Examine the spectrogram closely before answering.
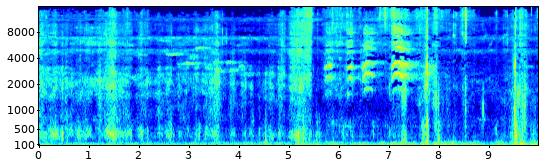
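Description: Long-tailed macaque biting and chewing a cucumber, with sharp crunching bites near the end. About six seconds in comes a quick run of about six short high chirps from an animal.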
